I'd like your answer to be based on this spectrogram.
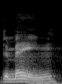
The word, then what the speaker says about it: demesne: Pronounced domain, spelled D-E-M-E-S-N-E. Gotta love French.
